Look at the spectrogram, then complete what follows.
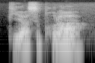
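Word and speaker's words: diaspora: 단어를 우리가 다시 살펴보면 디아스포라 라고 발음을 합니다 디안 행적 2 하고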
